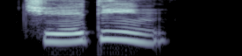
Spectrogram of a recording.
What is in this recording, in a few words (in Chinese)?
"决定", Chinese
